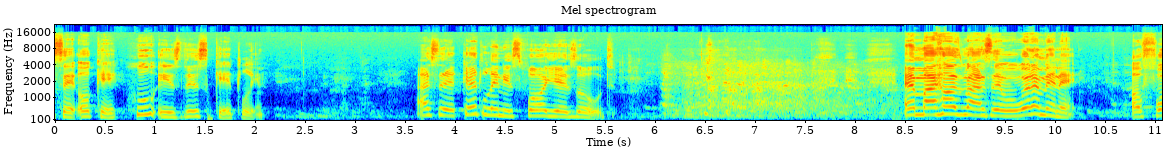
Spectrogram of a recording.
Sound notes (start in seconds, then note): 6.0 audience laughing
